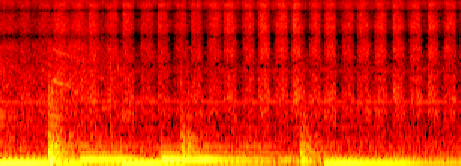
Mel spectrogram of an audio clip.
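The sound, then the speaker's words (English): Scratchy strokes of a colored pencil on paper as someone colors in a picture, three short rubbing bursts spaced about a second apart over a steady low background hum. “I went back to coloring.”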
